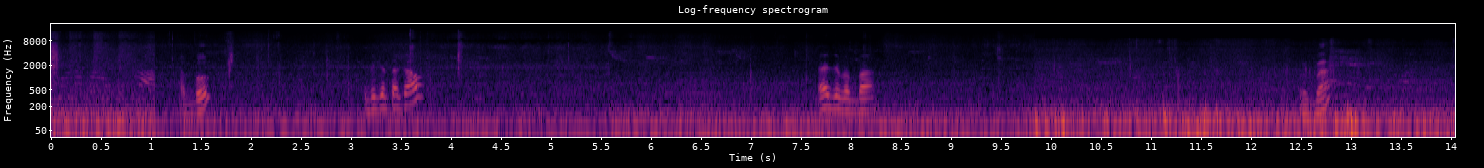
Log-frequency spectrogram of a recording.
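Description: A young child calls out loudly outdoors.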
